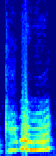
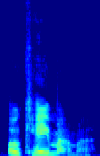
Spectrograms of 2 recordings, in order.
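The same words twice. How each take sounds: First: It is said in a high-pitched baby-talk voice. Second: It is said in a calm, even voice.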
